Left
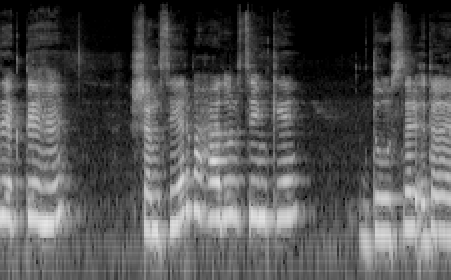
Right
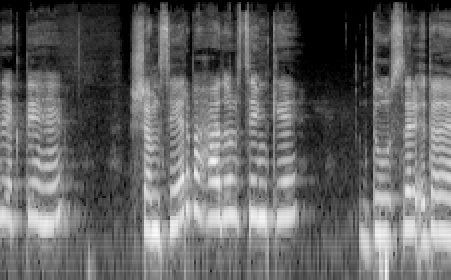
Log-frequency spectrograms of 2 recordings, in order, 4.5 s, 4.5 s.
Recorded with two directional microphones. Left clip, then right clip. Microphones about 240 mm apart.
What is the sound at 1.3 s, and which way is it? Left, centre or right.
A woman's voice, right.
